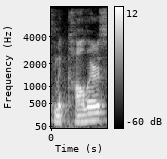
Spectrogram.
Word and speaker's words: McCullers: righty making his first career start tonight lance mccullers is that it is that how you say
